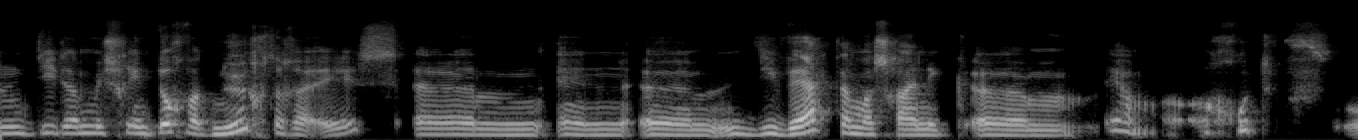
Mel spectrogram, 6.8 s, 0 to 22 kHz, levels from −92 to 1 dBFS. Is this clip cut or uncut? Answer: uncut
